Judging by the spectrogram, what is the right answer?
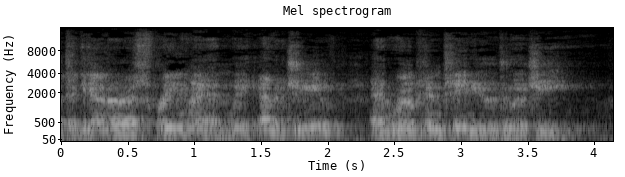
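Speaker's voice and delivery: firm, declamatory public speech; rally the workers with righteous conviction; proclaiming overseer. Acted. Mister Smith rallying workers around the plantation's rules, proclaiming.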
